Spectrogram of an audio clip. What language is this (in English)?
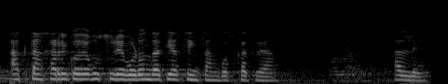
Basque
